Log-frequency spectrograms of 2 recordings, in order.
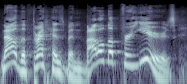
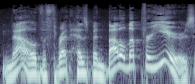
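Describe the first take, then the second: First: It is read in a put-on cartoon character voice. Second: It is read in the speaker's normal voice.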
